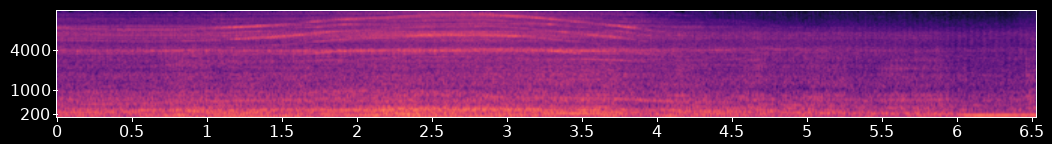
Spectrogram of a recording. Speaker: when the driver presses the thr to the max the pitch of the turbo will be so high from it's a it's a bit higher than the Euro 5's turbo leak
